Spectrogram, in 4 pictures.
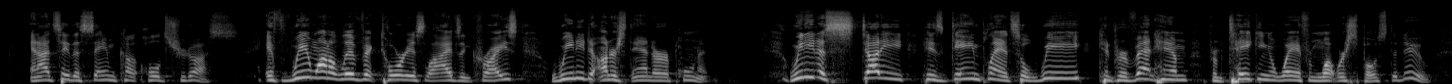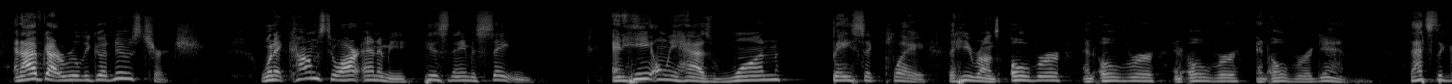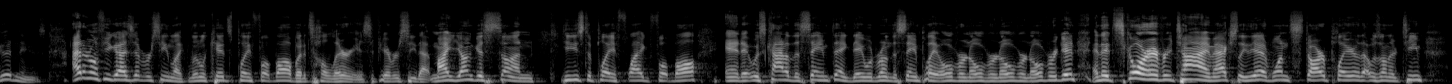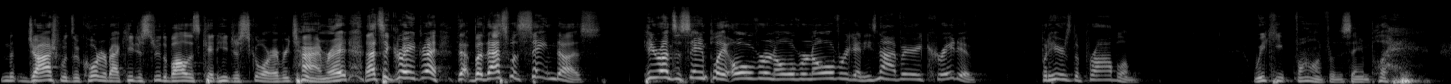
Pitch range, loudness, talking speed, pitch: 165-215 Hz, -28 LUFS, 215 wpm, 190 Hz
